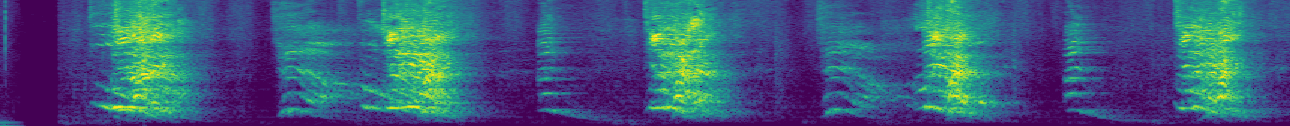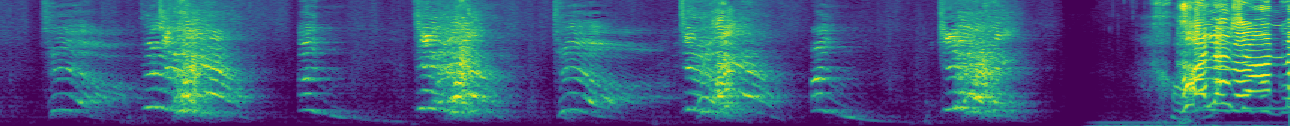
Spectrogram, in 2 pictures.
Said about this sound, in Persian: صدای کونگ فو بود. کونگ فو بله. یا کاراته.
